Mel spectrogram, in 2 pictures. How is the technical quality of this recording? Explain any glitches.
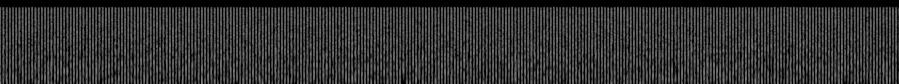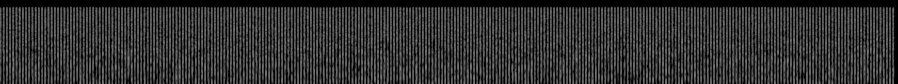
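Pretty rough, honestly. The speech is completely buried, because the whole clip is a compressed stream played as audio. From start to finish there's loud, chattering static instead of sound. What's happening is that a Dolby Digital (AC-3) bitstream, probably arriving over S/PDIF or HDMI, is being treated as plain samples rather than decoded. Each coded frame comes out as a harsh noise burst of about 5.33 ms followed by silent padding, repeating 31.25 times a second. That burst density fits a stream around 256 kbps.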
